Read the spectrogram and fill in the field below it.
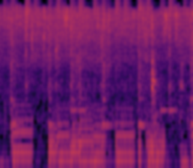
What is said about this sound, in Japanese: まだ柔らかいな。もうちょっと焼くな。焦げ目つくぐらいがいいよね。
